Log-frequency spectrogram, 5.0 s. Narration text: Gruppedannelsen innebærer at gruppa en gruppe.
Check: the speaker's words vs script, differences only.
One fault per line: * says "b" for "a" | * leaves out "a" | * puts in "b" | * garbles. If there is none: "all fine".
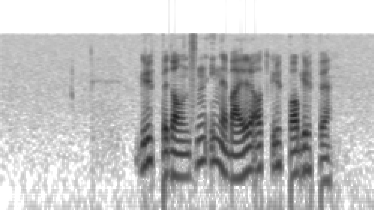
all fine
